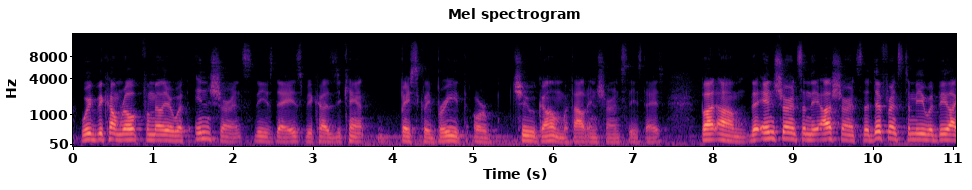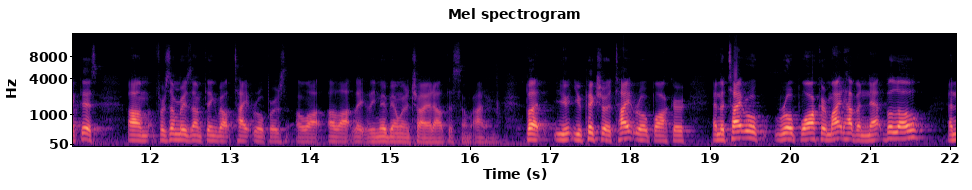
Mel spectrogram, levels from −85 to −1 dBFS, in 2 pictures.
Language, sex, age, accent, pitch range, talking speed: English, male, 20-39, American, 120-155 Hz, 210 wpm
